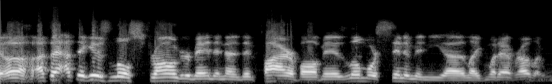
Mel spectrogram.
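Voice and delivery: normal talking voice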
